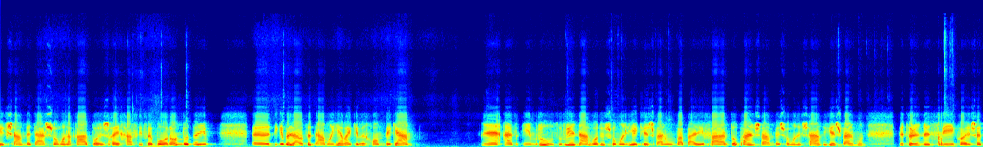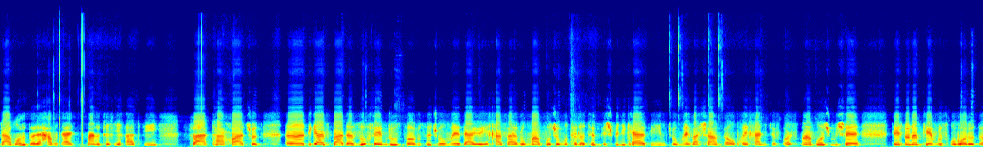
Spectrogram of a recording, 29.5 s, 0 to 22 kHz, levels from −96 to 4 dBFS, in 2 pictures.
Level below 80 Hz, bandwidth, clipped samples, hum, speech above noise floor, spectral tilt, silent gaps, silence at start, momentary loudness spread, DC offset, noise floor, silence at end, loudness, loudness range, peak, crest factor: -62 dBFS; 16 kHz; under 0.1%; none; 43 dB; -3 dB/octave; none; 0 s; 8 LU; under 0.1%; -62 dBFS; 0 s; -18 LUFS; 2 LU; 0 dBFS; 18 dB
